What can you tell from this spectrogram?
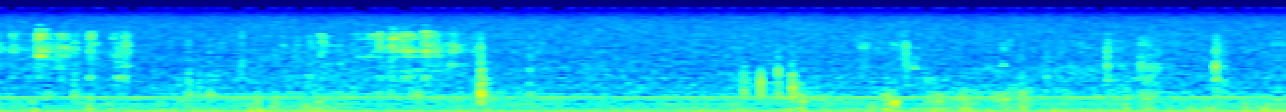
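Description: Faint scattered clicks and a brief scrape about two seconds in, from an ice climber's hardware and tools against the ice, over a steady thin hum.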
